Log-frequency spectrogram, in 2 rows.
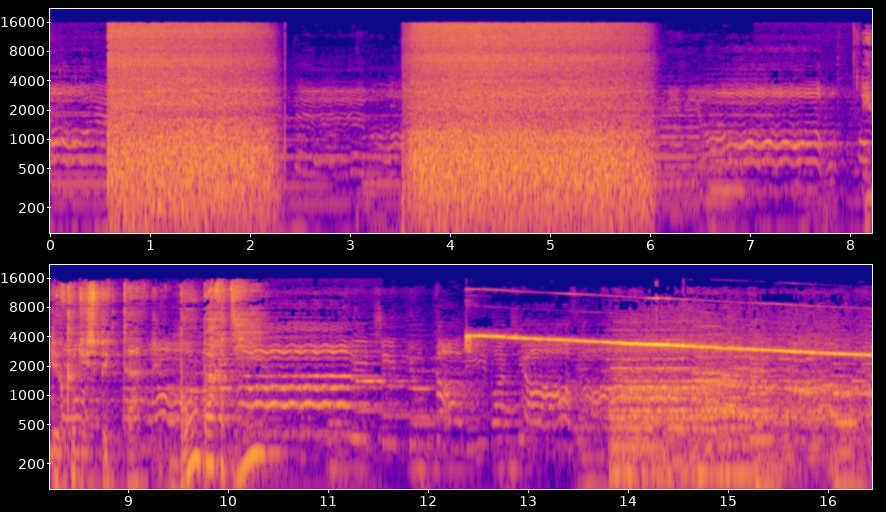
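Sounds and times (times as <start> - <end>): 
hot air balloon burner roaring blasts: 0.6 - 2.4, 3.5 - 6.1, 13.7 - 16.4
speech: 8.2 - 10.5
sustained musical tones: 13.4 - 16.4.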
